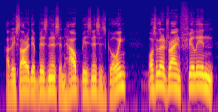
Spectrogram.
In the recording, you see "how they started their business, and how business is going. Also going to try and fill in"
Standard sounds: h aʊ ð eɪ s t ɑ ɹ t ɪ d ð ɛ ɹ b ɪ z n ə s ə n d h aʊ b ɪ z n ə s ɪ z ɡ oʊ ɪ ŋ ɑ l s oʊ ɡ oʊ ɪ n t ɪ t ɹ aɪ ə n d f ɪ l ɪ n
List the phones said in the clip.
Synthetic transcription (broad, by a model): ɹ ð eɪ s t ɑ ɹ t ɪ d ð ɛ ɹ b ɪ z n ə s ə n h aʊ b ɪ z n ə s ɪ z ɡ oʊ ɪ ŋ ɑ l s oʊ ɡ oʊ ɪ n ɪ t ɹ aɪ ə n f ɪ l ɪ n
